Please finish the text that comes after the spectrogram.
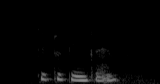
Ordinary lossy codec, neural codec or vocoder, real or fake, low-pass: MP3, 24 kbps; vocoder, 22.05 kHz, 80 mel bands, Vocos; fake; 7.2 kHz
